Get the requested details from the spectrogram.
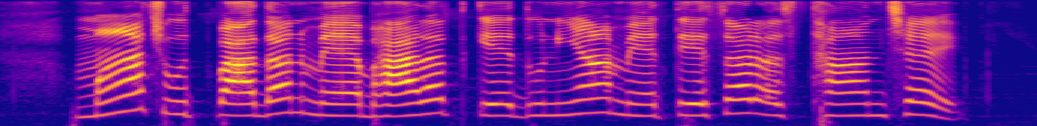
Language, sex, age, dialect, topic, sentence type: Maithili, female, 18-24, Eastern / Thethi, agriculture, statement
